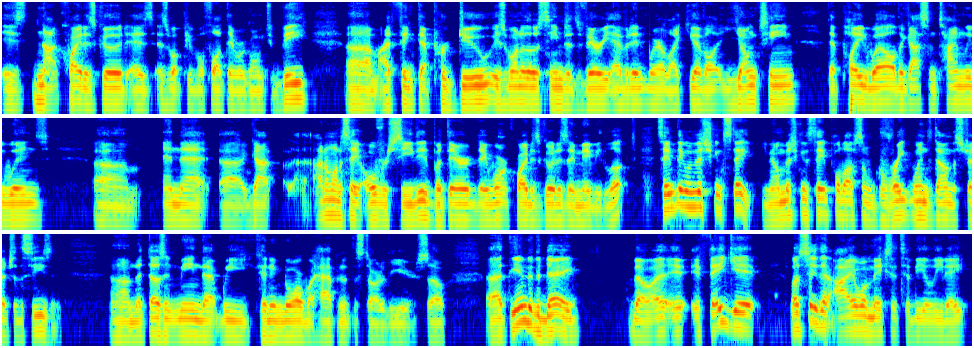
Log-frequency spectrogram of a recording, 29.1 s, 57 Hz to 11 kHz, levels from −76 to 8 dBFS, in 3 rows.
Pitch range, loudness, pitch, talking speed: 95-110 Hz, -18 LUFS, 100 Hz, 255 wpm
